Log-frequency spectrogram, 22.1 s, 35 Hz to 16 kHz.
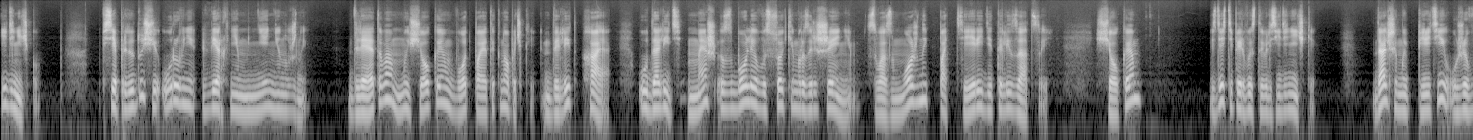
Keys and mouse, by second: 0.1 click, 17.3 click.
